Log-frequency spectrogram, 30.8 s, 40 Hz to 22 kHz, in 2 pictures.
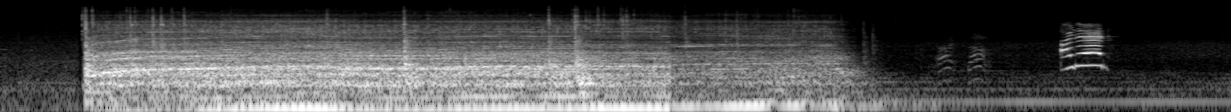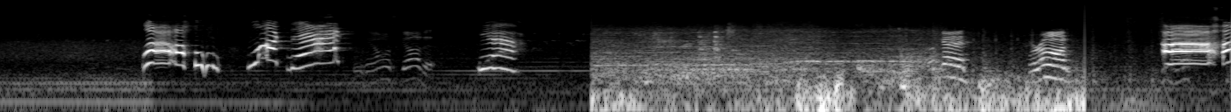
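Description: Electric trailer winch motor running under load as it drags a pickup onto the trailer, for about ten seconds before stopping, then starting again about 23 seconds in.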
